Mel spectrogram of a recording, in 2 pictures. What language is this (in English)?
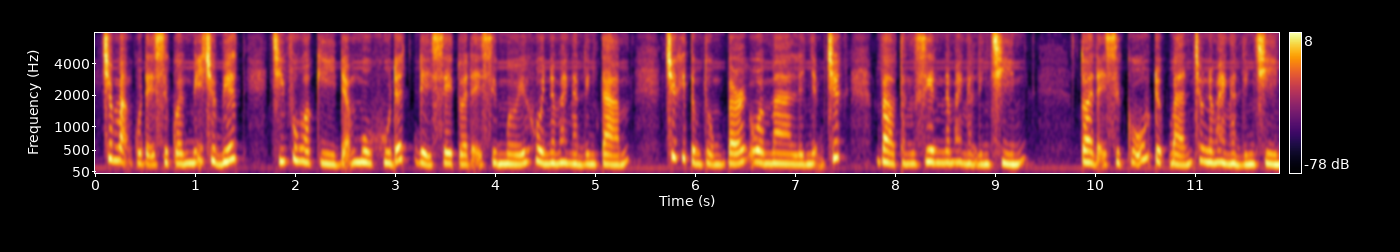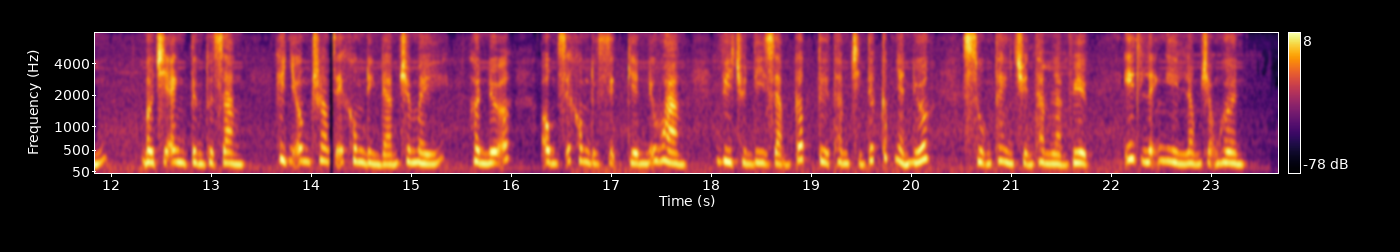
Vietnamese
